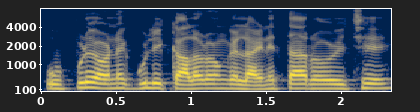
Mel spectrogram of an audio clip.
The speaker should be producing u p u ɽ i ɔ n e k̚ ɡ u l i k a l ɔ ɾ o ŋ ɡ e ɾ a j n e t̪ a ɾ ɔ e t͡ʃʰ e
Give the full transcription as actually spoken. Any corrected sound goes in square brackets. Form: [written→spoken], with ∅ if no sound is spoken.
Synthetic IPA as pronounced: u p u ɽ [i→e] ɔ n e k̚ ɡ u l i k a l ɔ ɾ [o→ɔ] ŋ ɡ e [ɾ→l] a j n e t̪ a ɾ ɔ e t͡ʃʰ e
